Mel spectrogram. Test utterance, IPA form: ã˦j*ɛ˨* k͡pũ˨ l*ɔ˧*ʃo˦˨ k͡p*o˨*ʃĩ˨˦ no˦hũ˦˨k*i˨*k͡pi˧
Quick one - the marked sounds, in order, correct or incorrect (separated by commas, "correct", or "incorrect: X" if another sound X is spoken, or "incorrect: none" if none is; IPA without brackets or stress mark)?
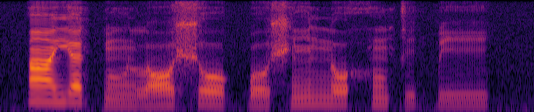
incorrect: ɛ˦˨, incorrect: ɔ˨˦, correct, correct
